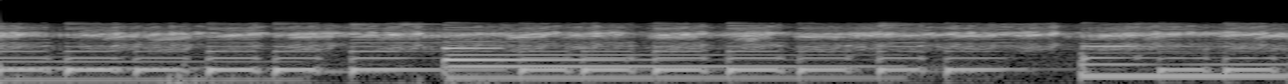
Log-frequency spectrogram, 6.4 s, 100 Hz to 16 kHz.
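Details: Frogs trapped in a pool at Helix, Oregon, on Earth Day 2016 give a dense, continuous trilling chorus with a steady pulsing texture, while a classical guitar plays a slow melody of plucked notes and chords.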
